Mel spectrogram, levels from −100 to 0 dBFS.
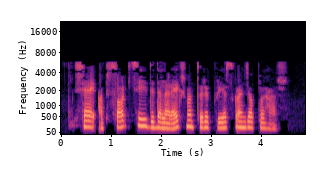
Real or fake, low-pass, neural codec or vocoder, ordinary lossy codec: real; 7.2 kHz; none; MP3, 24 kbps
